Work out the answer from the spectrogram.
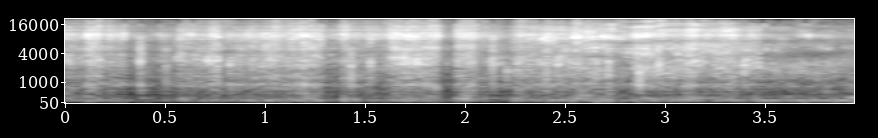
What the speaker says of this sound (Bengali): ওই একই তেলের মধ্যে কাঁঠালগুলো দিয়ে ভেজে নিতে হবে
